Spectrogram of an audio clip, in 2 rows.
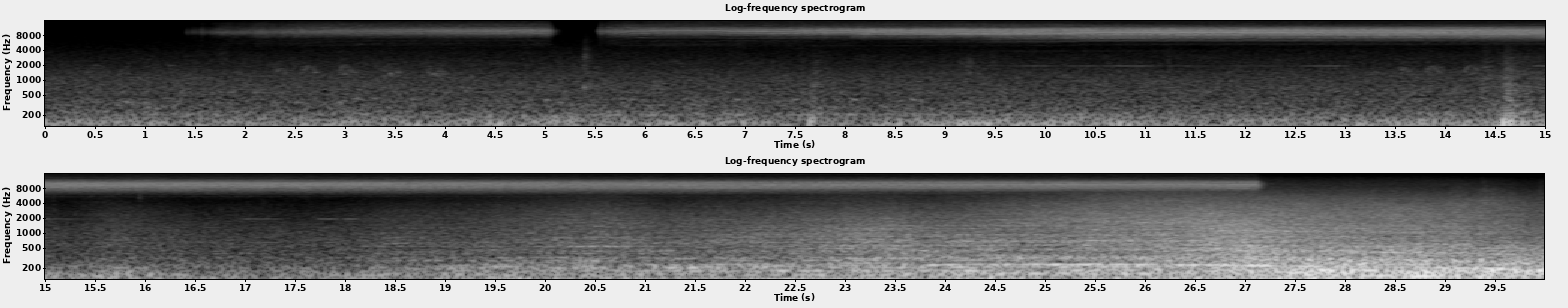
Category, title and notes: Sound effects > Vehicles
Crickets Interupted by Amazon Van 07142025
Crickets start but are interrupted by an Amazon van in Davis.
Amazon, van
